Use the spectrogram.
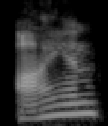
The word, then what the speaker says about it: Ian: scratched on the break he pronounces it with a long eye iron yeah no I'm uh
